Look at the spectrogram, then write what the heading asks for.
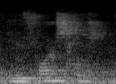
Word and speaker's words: deforestation: Oh, and you could also focus on the stress. So deforestation, where's the stress, guys? 1, 2, 3, 4. 2. Deforestation. 3.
